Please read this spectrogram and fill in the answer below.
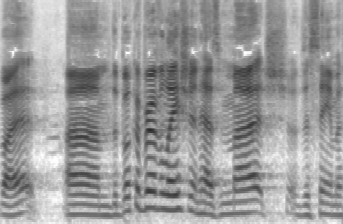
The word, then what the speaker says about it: Revelation: This is from the book of the Revelation, not Revelations, with an S on the end. It's the most common mispronunciation of the book, the Revelation.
